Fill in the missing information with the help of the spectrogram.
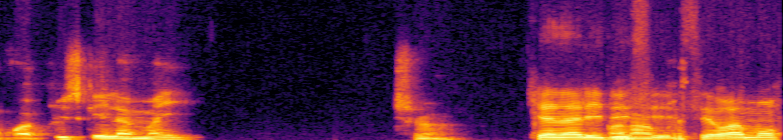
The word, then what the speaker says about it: Kiana Ledé: en euh, a le D, je sais pas si je le dis bien, Kiana Ledé. – Ouais, Kiana Ledé.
